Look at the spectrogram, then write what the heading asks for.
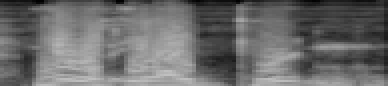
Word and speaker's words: Bruton: I'm here with Eli Bruton, right? Bruton. You got it. I can pronounce it correctly.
